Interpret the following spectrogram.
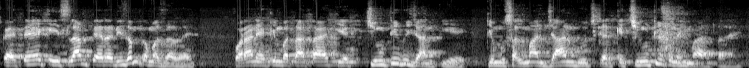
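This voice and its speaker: A man giving a Friday sermon in a mosque, emphatic and animated, sometimes acting out voices in quotes. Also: on the high side, normal speed, echoey room, dull audio, a little hiss or hum. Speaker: preacher.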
